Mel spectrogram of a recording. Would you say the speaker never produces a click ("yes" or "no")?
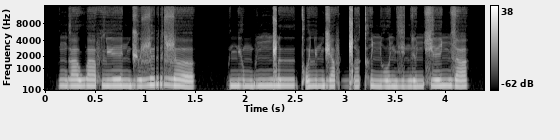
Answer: no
